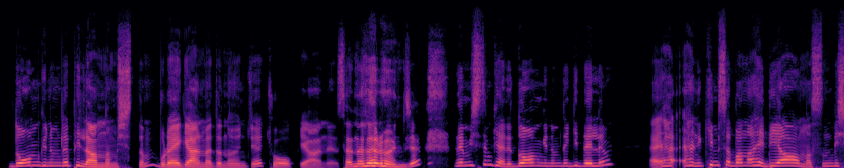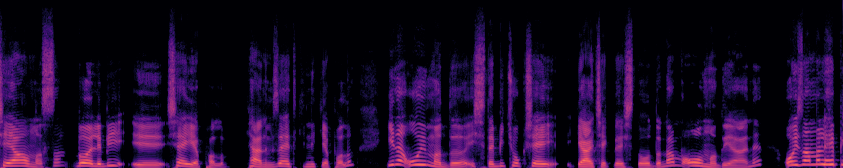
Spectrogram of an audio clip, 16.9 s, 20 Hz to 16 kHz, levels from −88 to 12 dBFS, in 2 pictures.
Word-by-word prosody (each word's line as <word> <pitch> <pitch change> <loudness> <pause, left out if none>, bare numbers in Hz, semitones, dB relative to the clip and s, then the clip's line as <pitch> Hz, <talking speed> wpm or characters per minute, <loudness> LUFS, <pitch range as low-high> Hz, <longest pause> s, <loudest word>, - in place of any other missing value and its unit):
doğum 295 +4 +3
günümde 295 0 -4
planlamıştım 195 - +1
buraya 185 -2 +6
gelmeden 180 -3 +2
önce, 160 +10 -6
çok 170 -4 -3
yani, 150 -1 -7
seneler 235 +6 +8
önce. 205 - +3 0.4
Demiştim 320 +6 -5
ki: 320 - -2
"Hani, 220 -3 -1
doğum 285 +1 +4
günümde 260 0 -9
gidelim, 260 +4 +1 0.4
eee, - - 0
eee, - - -1
hani, 285 -3 -4
kimse 330 0 -2
bana 290 0 0
hediye 280 -2 +1
almasın, 250 -4 0
bir 270 - -7
şey 270 -1 +2
almasın, 265 - -2
böyle 255 -4 +4
bir, 300 +8 -5
eee, 180 -2 -4
şey 255 -6 +1
yapalım, 160 -2 -5 0.2
kendimize 190 +7 0
etkinlik 205 -3 -8
yapalım." 325 - -6 0.3
Yine 385 +3 +1
uymadı, 220 - 0
işte, 215 +1 -5
birçok 265 +1 -7
şey, 460 -2 +3
eee, 435 0 -8 0.2
gerçekleşti 175 -4 +1
o 165 0 -2
dönem, 290 - -4
olmadı 215 - 0
yani. 160 - -6 0.2
O 335 - +3
yüzden, 385 +2 +2
böyle, 410 -1 +5
hep 400 -1 +2
255 Hz, 175 wpm, -26 LUFS, 185-295 Hz, 0.4 s, seneler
